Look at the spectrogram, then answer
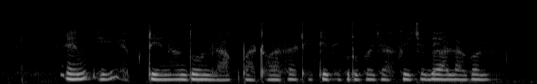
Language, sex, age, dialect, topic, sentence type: Marathi, female, 41-45, Varhadi, banking, question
